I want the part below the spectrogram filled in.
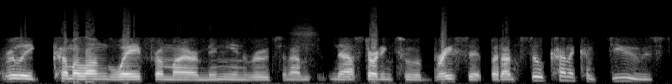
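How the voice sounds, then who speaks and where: A man's voice: mid-range voice, normal speed, no room sound. Hesitant male caller on a phone line. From Texas. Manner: earnest, hesitant with fillers. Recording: dull phone-line call.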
